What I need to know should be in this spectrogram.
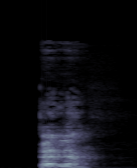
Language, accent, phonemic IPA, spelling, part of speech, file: French, Canada, /pa.lɑ̃/, palan, noun, LL-Q150 (fra)-palan.wav
- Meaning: hoist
